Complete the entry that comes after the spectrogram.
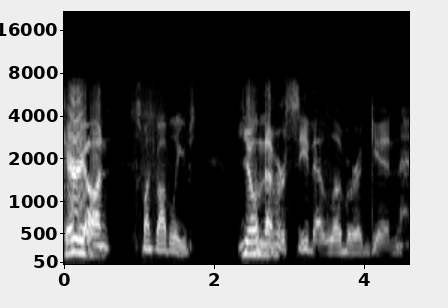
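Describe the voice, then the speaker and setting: A man uses a put-on character voice that is raspy and medium in pitch. He goes at a moderate pace. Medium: game stream. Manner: salty sea-captain talk.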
